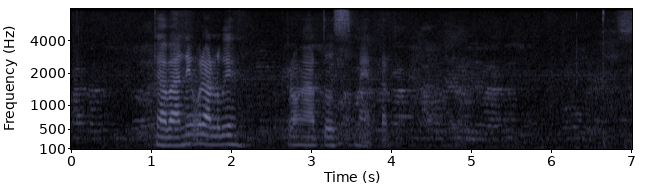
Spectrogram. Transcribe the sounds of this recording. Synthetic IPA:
d̪̥a̤waneuɾaluwɪh | rɔŋat̪ʊsmɛt̪ə̰r

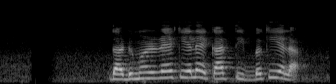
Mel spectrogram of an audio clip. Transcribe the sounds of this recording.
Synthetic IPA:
d̪əɖuməɭɾekelekat̪t̪ːibːəkijɛla̰

